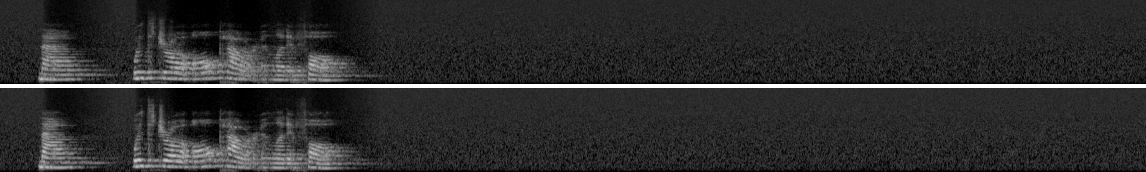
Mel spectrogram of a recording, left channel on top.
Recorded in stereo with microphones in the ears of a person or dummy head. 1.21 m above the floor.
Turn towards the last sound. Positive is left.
turn(degrees=-5)  # may be behind; listen again after turning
